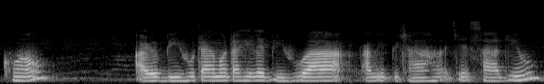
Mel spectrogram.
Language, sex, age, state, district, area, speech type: Assamese, female, 60+, Assam, Charaideo, rural, spontaneous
